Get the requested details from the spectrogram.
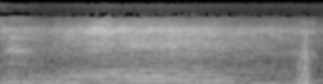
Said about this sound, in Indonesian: knalpot anjing nih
